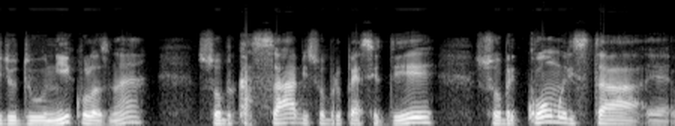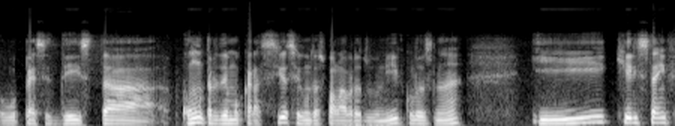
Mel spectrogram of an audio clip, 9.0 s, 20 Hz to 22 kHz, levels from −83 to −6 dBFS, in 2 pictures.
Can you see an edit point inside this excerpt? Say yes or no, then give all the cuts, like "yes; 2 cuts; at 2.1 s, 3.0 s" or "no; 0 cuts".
no; 0 cuts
